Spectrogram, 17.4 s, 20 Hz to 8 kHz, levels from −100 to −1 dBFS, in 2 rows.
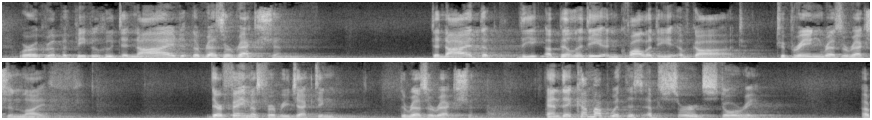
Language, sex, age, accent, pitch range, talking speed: English, male, 60-79, American, 115-175 Hz, 125 wpm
